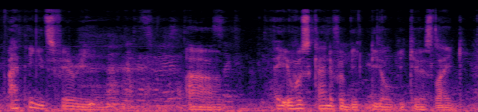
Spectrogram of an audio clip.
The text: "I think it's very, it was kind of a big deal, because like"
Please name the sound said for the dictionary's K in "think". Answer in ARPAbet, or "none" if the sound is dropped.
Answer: K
